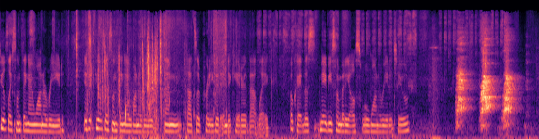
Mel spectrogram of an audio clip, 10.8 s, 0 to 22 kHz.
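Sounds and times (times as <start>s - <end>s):
speech: 0.0s - 8.4s
dog barking: 9.1s - 10.5s.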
